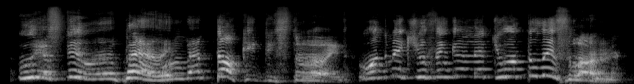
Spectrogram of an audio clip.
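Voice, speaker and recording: A man puts on a character voice at an extremely high pitch. He delivers it at a fairly slow pace. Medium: audio drama.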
